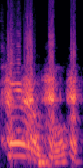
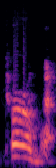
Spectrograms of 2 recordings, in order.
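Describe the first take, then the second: First: The first vowel sounds like the one in 'ten'. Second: The first vowel sounds like the one in 'turn'.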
